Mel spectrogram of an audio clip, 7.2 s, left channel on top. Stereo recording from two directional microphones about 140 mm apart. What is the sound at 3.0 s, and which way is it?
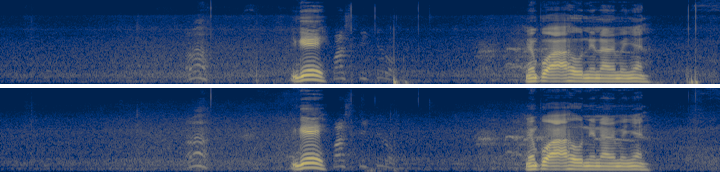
Speech, 30° left (ahead or behind).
